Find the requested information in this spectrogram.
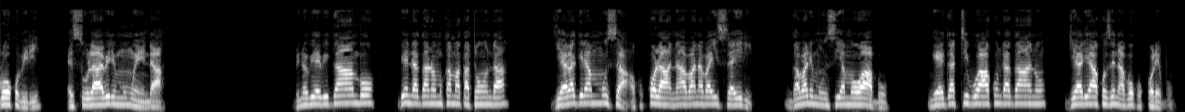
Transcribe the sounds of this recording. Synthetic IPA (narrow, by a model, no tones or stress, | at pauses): lwo̞ːkuβiɾi | esuːlaːβiɾimumwe̞ːnda | βino̞βje̞ːβiɡaːmbo̞ | βje̞ːndaɡaːno̞ːmukamakato̞ːnda | ɟejalaɡiɾamumusa̰ʔo̞̰kuko̞lanaːβaːnaβajisiɾaiɾḭ | ŋɡaβalimuːnsijamo̞waːbu | ŋɡe̞ːɡatːiβwakuːndaɡaːno̞ | ɟejaljaːko̞ze̞naβo̞ːkuko̞le̞̰βṵ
